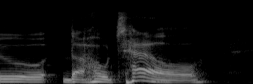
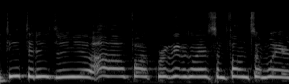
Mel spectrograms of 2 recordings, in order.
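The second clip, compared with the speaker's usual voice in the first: put-on much higher, airy carefree girl humming along; girly singsong voice. Young women driving to have fun, high girly singsong.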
